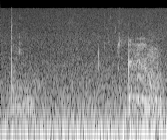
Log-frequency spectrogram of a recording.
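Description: Faint lip and mouth sounds: three soft smacks as lips are pressed together and parted to work in freshly applied lipstick.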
